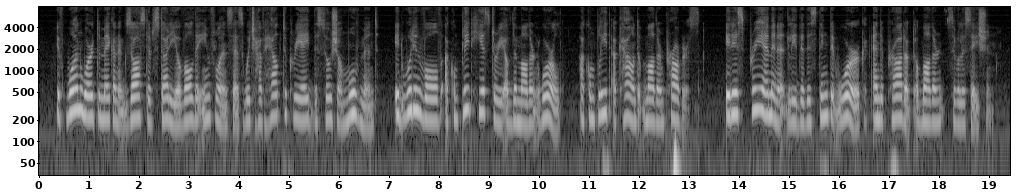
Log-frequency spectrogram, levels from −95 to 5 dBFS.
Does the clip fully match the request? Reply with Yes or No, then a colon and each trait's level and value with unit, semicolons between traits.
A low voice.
No: high, 205 Hz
